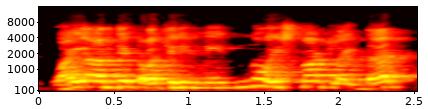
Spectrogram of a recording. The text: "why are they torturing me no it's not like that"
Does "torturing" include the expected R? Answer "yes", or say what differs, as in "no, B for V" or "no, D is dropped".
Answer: no, L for R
